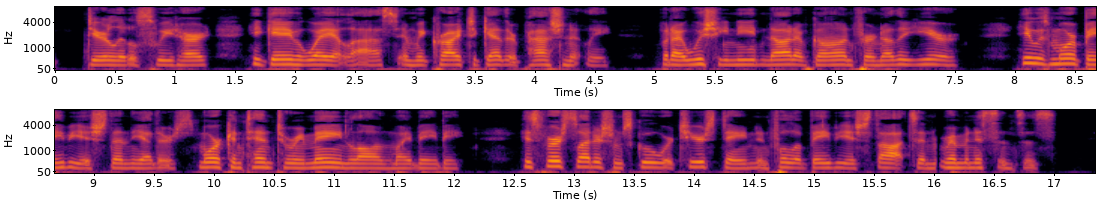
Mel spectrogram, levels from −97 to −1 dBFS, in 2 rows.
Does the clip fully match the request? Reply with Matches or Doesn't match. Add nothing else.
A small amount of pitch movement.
Matches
